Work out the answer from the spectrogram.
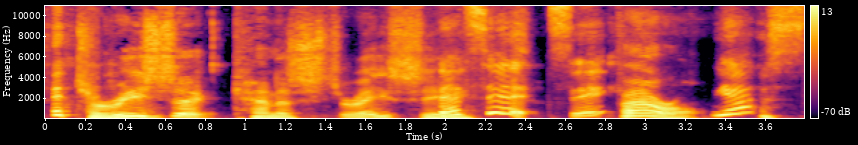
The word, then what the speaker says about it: Cannistraci: Theresa Cannistraci That's it. See? Farrell. Yes. Okay. Thank Now, you. however, you also have an Italian way of pronouncing it, which sounds wonderful. Yes. How- Cannistraci.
